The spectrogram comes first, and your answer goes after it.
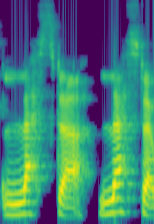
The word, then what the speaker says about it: Leicester: So number one is Leicester, which is actually the place I'm in now.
